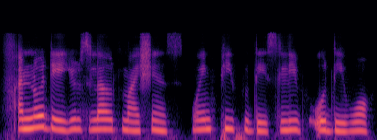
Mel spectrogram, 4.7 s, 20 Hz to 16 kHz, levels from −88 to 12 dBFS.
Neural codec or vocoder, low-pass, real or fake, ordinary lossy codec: codec, 16 kHz, about 1 kbps, DyCAST, with the encoder's durations; 7.2 kHz; fake; none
